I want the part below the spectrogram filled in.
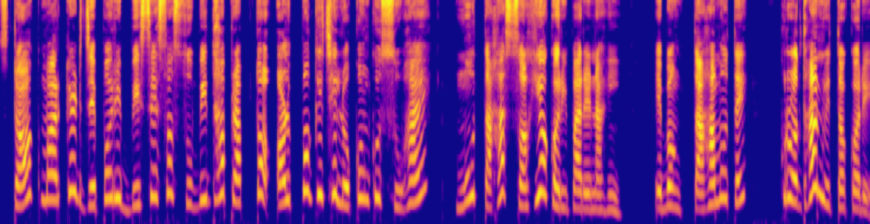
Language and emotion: Odia, angry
